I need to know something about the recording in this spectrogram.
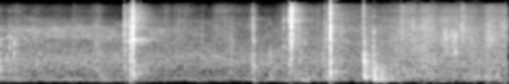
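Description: Switches click on a scooter's handlebar.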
